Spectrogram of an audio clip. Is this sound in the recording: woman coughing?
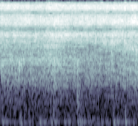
no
